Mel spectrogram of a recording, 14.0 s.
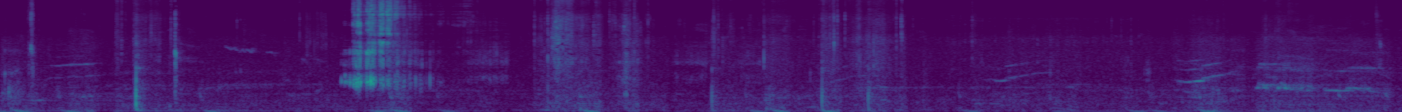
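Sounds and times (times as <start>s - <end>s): chewing and crunching leaves: 2.9s - 14.0s.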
